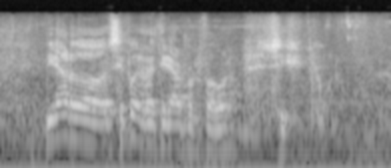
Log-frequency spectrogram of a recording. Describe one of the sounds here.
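A man speaks loudly and forcefully nearby.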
